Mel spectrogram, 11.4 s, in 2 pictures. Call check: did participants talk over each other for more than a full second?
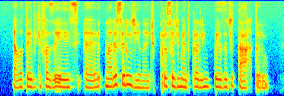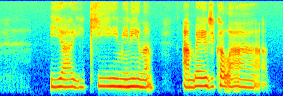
No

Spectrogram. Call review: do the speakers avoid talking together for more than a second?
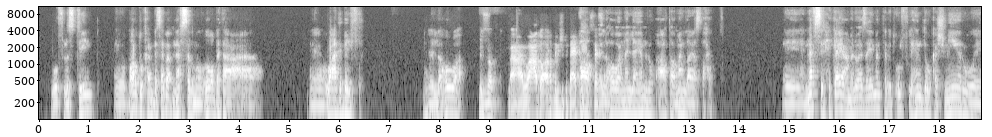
Yes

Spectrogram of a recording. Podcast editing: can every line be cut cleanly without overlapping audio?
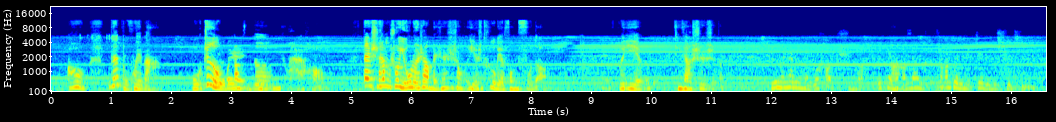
No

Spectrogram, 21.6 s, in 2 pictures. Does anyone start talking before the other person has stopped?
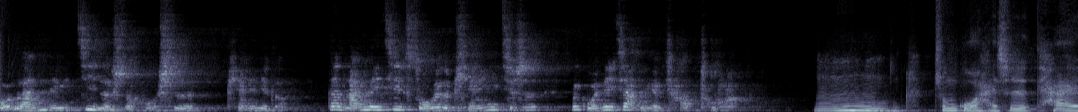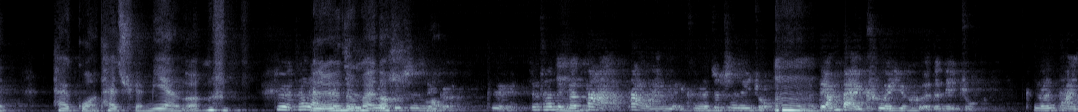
Yes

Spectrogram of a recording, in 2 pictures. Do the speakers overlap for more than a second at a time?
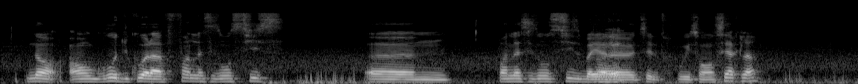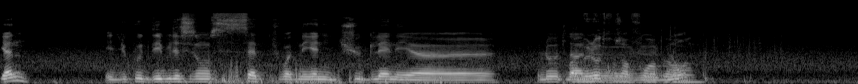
Yes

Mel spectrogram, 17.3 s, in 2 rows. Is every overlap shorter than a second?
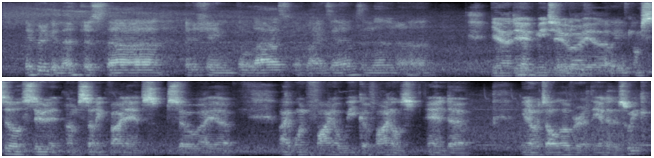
No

